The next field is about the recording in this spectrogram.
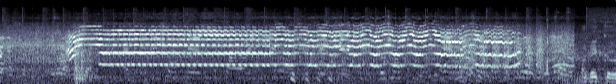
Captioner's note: traditional shout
